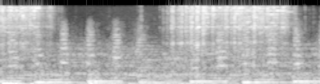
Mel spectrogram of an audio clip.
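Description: A ring of metal keys jingled in two bursts, one at the start and a longer one from just past the middle to the end, over background music with a repeating bass line.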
